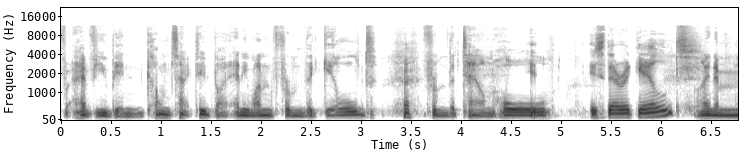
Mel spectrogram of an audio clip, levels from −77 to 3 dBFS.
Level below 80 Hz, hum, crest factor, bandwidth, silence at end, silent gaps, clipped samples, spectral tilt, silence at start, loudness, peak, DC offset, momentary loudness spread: -74 dBFS; none; 18 dB; 12 kHz; 0 s; none; under 0.1%; -5.5 dB/octave; 0 s; -23 LUFS; -4 dBFS; under 0.1%; 9 LU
